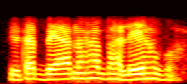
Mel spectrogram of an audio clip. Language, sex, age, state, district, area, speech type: Assamese, female, 30-45, Assam, Lakhimpur, rural, conversation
